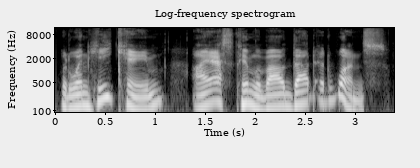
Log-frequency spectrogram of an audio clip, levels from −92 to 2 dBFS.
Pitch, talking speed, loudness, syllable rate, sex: 145 Hz, 195 wpm, -17 LUFS, 4.4 syllables/s, male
